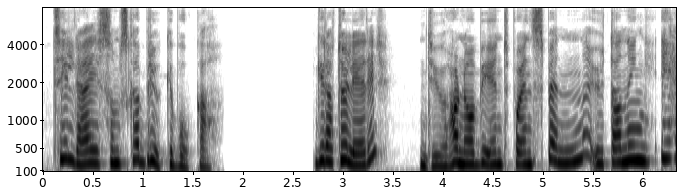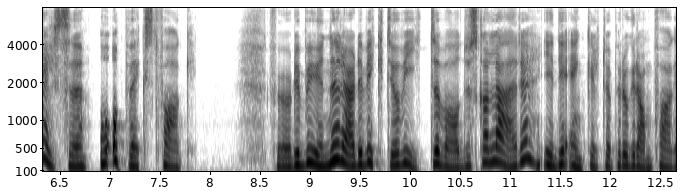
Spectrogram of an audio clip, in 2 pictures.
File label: NOR Audiobook F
